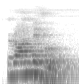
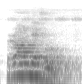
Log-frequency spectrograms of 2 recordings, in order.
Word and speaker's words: rendezvous: common ones are laissez-faire, rendezvous. So here in these two words, the Z is silent. It is not laissez-faire, but it's laissez-faire. Laissez-faire, rendezvous, rendezvous.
